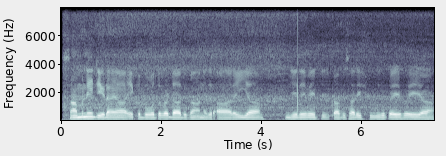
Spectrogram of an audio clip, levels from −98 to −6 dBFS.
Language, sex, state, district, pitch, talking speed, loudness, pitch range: Punjabi, male, Punjab, Kapurthala, 110 Hz, 160 wpm, -17 LUFS, 105-115 Hz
